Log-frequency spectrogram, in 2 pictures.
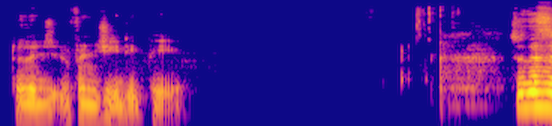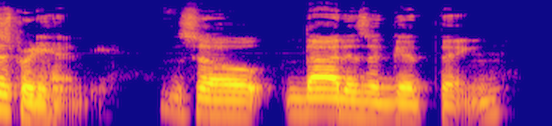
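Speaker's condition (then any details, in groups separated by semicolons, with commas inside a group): No condition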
